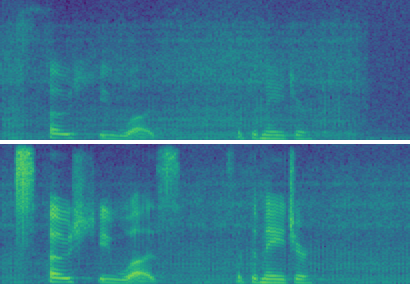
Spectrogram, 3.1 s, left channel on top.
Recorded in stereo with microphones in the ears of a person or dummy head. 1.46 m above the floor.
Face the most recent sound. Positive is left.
turn(degrees=-65)  # may be behind; listen again after turning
